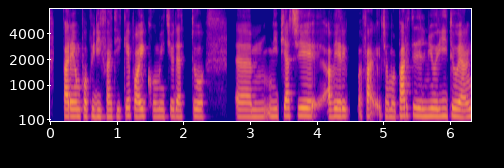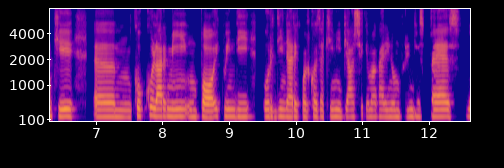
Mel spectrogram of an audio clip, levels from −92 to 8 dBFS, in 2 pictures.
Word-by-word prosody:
fare 190 0 +6
un 190 - +3
po' 195 0 +1
più 195 +1 -5
di 185 - -1
fatica 185 +2 -3
e - - +3
poi 190 -1 +5
come 185 0 -5
ti 190 +2 -7
ho - - -1
detto, 185 0 -1 0.5
ehm, 185 0 +1 0.2
mi 195 0 -1
piace 205 0 +3
avere 195 0 +3
fa 195 - 0
diciamo 185 -3 -5
parte 205 +3 +5
del 200 -1 +3
mio 200 +1 +2
rito 200 +1 +1
è 190 - +6
anche, 190 +1 +2 0.3
ehm, 180 -1 0
coccolarmi 190 -1 +1
un 180 -1 -5
po' 175 -3 +5
e 190 - -5
quindi 185 -1 -3 0.2
ordinare 185 -1 -2
qualcosa 185 +1 -4
che 185 - -10
mi 185 0 -2
piace, 185 0 -5
che 180 - -12
magari 185 0 -6
non 180 0 -4
prendo 185 0 -8
spesso, 185 0 -1
185 Hz, 190 wpm, -24 LUFS, 185-195 Hz, 0.5 s, fare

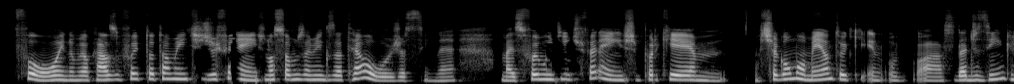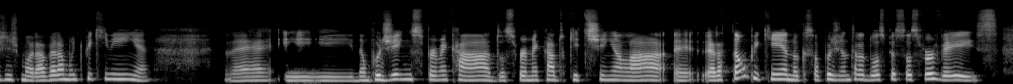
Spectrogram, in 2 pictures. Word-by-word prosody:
Foi, 210 -4 +3
no 200 - -4
meu 200 0 -1
caso 210 +2 +2
foi 255 +4 -2
totalmente 250 -1 -1
diferente. 225 -4 -1
Nós 220 0 0
somos 225 0 -1
amigos 215 -1 -2
até 230 +6 +1
hoje, 180 - 0
assim, 175 +2 -12
né. 170 +2 -9 0.4
Mas, 180 -2 -1
foi 235 0 +3
muito 235 +1 -1
diferente 230 -5 -2
porque, 220 0 +3 0.7
chegou 225 +7 +2
um 255 - +1
momento 235 0 +2
que - - -12 0.2
um - - -9
o 180 - -14 0.2
a 175 0 -3
cidadezinha 200 +5 -2
em - - -3
que 245 - -7
a - - -3
gente 220 -1 -4
morava 190 +1 +1
era 225 - +4
muito 225 0 -2
pequenininha, 235 -7 -2 0.7
né, 180 +3 -4
e 175 -1 -4
não 185 0 -1
podia 220 +3 +4
ir - - -2
em 230 0 0
supermercado, 200 -4 +1
o 185 - -4
supermercado 205 +1 0
que 210 - -3
tinha 205 0 +1
lá 195 0 +3
e 180 -1 -2
era 190 +2 +4
tão 285 - +3
pequeno 240 - +3
que - - -10
só 205 - -3
podia 205 0 +1
entrar 225 +2 -1
2 215 +1 -1
pessoas 225 -2 -2
por 250 +1 +5
vez. 200 -2 0
210 Hz, 175 wpm, -23 LUFS, 190-235 Hz, 0.7 s, por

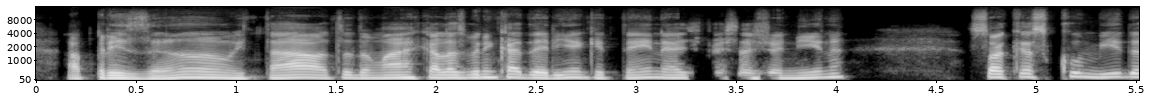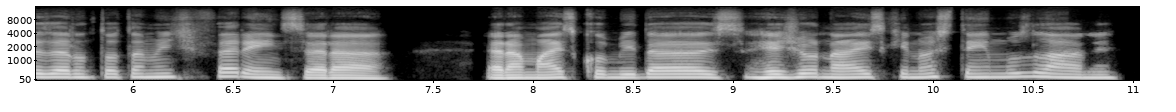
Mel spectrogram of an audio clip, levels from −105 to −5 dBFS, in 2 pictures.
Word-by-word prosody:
a 115 - 0
prisão 130 +4 +3
e 120 - +1
tal 135 +2 +3
tudo 130 0 -2
mais, 135 +2 +3
aquelas 140 0 +2
brincadeirinha 145 -2 +1
que 135 -2 -3
tem, 130 +3 -2
né, 140 -3 -1
de 135 - -6
festa 130 0 -7
junina, 130 +7 -2 0.6
só 165 - +2
que 175 - -7
as 170 - -1
comidas 175 -2 -2
eram 165 -1 +1
totalmente 170 +2 -3
diferentes, 155 -9 -2
era 130 -4 +2 0.4
era 135 0 +4
mais 140 +2 +1
comidas 160 -1 0
regionais 155 +1 +1
que 165 +1 -7
nós 175 +4 -3
temos 175 0 -3
lá, 165 -5 0
né, 145 0 -2
150 Hz, 170 wpm, -22 LUFS, 135-165 Hz, 0.6 s, era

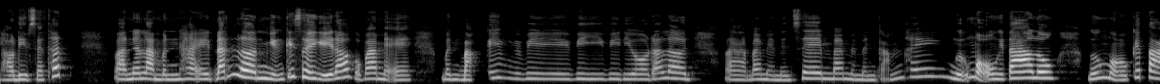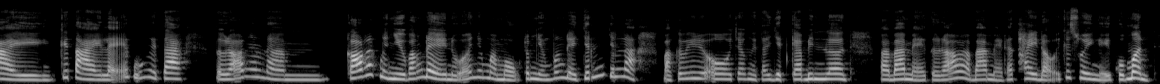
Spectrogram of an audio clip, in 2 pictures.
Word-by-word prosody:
họ 210 0 -2
đều 220 +1 +1
sẽ 215 0 -2
thích, 395 - +3 0.5
và 240 -1 +1
nên 260 +2 +2
là 255 -2 +6
mình 230 0 -1
hay 245 0 0
đánh 285 +7 +5
lên 300 -5 +8
những 240 -2 +2
cái 365 +8 +2
suy 325 -5 +5
nghĩ 230 -2 +5
đó 310 +4 +5
của - - -6
ba 260 +1 +4
mẹ. 215 -4 -3 0.3
Mình 230 -2 -4
bật 220 -1 +2
cái 295 +2 -5
v - - -12 0.2
vi 250 -2 -5
vi 245 0 -4
video 240 0 -3
đó 255 +2 -2
lên 275 -3 0 0.3
và 215 -1 -5
ba 235 +3 -4
mẹ 230 -3 -4
mình 205 0 -5
xem, 270 +3 -1
ba 255 0 -2
mẹ 245 -2 -3
mình 210 -1 -4
cảm 245 +8 -9
thấy 365 +3 -5
ngưỡng 245 +6 0
mộ 270 -5 +4
người 245 - 0
ta 290 +3 +10
luôn, 295 -1 +6 0.3
ngưỡng 280 +5 0
mộ 210 -7 0
cái 330 +9 -3
tài 220 -8 +3 0.2
cái 320 - -5
tài 235 -7 +2
lẻ 215 +10 -3
của - - -5
người 315 -2 -7
ta. 270 -2 +2 0.3
Từ - - -3
đó 235 +7 0
nên 345 -2 -7
là 235 -5 -3 0.6
có 295 +3 +7
rất 450 +2 -3
là 340 - -2
nhiều 250 -3 +1
vấn 260 +6 -2
đề 285 -8 +2
nữa 225 +5 -4
nhưng 320 -1 -6
mà 275 - -2
một 215 -4 -3
trong 260 -1 -3
những 225 -3 -3
vấn 290 +4 -5
đề 275 -5 -2
chính 285 - -5
chính 370 -2 -5
là 360 0 -3 0.3
bật - - -4
cái 255 0 -5
video 270 -3 -3
cho 250 -1 -8
người 240 -2 -5
ta 220 - -10
dịch 225 0 -5
cabin 240 +1 0
lên, 245 -1 0 0.3
và 225 0 -2
ba 235 +2 +2
mẹ 200 -4 -3
từ 205 - -6
đó 220 +7 -1
là 290 -5 -3
ba 220 0 -2
mẹ 210 -4 -6
đã 220 +4 -8
thay 255 -2 -2
đổi 230 +3 -5
cái 310 +5 -8
suy 280 -5 -2
nghĩ 215 -2 -4
của 225 -2 -2
mình, 270 0 +4
250 Hz, 255 wpm, -22 LUFS, 225-290 Hz, 0.6 s, ta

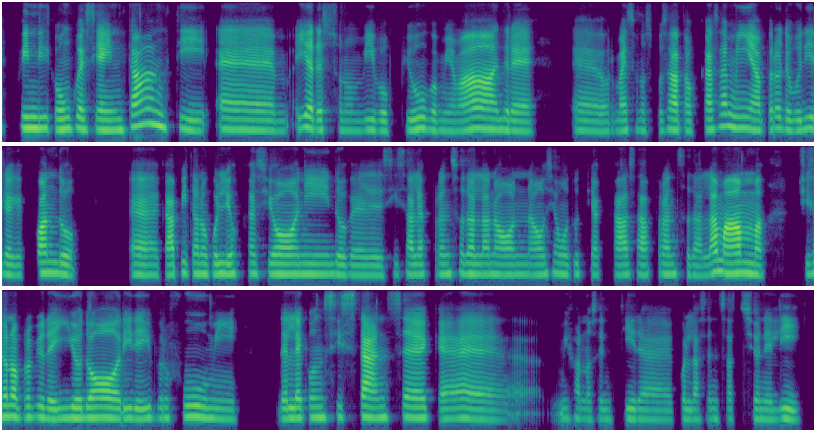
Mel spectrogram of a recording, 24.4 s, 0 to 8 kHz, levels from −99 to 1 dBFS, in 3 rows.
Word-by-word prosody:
quindi 200 -1 +4
comunque 190 +1 +1
si 185 0 -5
è - - +8
in 180 0 +3
tanti, 225 -7 +1
ehm, 175 -3 0
io 205 +2 +1
adesso 175 -1 -2
non 170 0 -11
vivo 170 -1 -6
più 185 +2 -2
con 170 -2 -4
mia 165 -1 -8
madre, 175 -2 +3 0.3
ehm, 165 -3 -6
ormai 170 +1 -4
sono 170 0 -14
sposata 175 +1 -1
ho 165 - -6
casa 185 +6 0
mia, 200 -6 +1
però 185 +3 -4
devo 175 -2 -4
dire 180 0 -1
che 165 0 -8
quando, 190 -4 +2 0.5
ehm, 165 -1 -1
capitano 180 +1 -1
quelle 175 0 0
occasioni 180 -1 -1
dove 160 -2 -5
si 165 +3 -20
sale 170 0 -4
a 170 - -2
pranzo 180 +2 -7
dalla 175 -1 0
nonna 170 -1 -3
o 170 - -3
siamo 180 -1 -6
tutti 180 0 -14
a 170 0 -7
casa 170 0 -2
a 165 - -2
pranzo 175 0 -6
dalla 165 +4 +2
mamma, 185 -3 +7 0.3
ci 175 - -14
sono 195 0 +4
proprio 190 0 -2
degli 170 +1 0
odori, 175 -1 +4
dei 170 +1 -1
profumi, 175 -2 -3 0.3
delle 175 +1 +1
consistenze 185 0 +2
che 165 -3 -1 0.5
mi 170 - -13
fanno 170 -2 -11
sentire 160 -1 -9
quella 160 -1 -8
sensazione 165 0 -10
lì, 160 -1 -3
175 Hz, 155 wpm, -25 LUFS, 170-185 Hz, 0.5 s, è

